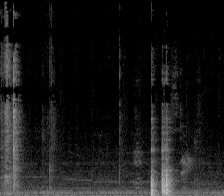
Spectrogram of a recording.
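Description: Kitchen knife and ceramic plate being handled at a wooden cutting board: a short clatter right at the start, then two sharp knocks about three seconds in.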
